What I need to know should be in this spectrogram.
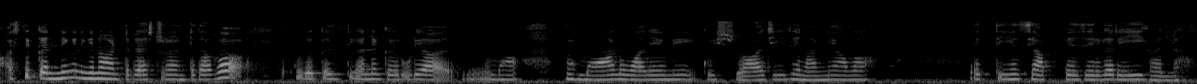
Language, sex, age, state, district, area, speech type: Dogri, female, 30-45, Jammu and Kashmir, Udhampur, rural, spontaneous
